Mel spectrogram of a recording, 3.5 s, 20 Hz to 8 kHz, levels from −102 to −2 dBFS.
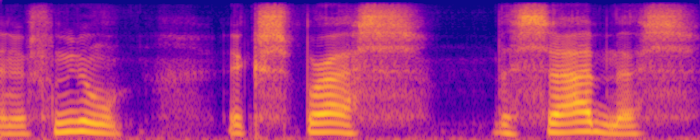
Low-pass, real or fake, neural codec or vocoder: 7.2 kHz; fake; autoencoder, 22.05 kHz, a latent of 192 numbers a frame, VITS, trained on many speakers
